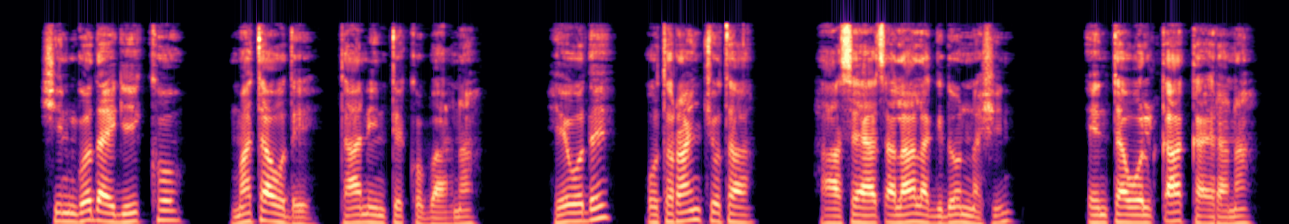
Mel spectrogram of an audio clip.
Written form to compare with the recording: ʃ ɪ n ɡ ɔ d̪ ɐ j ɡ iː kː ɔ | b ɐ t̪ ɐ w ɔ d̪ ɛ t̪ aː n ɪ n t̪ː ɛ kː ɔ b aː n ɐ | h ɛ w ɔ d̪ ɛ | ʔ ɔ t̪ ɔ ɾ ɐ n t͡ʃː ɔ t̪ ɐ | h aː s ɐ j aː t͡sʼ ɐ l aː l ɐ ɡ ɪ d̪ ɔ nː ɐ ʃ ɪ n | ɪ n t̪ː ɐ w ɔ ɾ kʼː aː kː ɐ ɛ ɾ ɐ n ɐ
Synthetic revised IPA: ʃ ɪ n ɡ ɔ d̪ ɐ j ɡ iː kː ɔ | m ɐ t̪ ɐ w ɔ d̪ ɛ t̪ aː n ɪ n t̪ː ɛ kː ɔ b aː n ɐ | h ɛ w ɔ d̪ ɛ | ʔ ɔ t̪ ɔ ɾ ɐ n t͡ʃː ɔ t̪ ɐ | h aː s ɐ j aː t͡sʼ ɐ l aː l ɐ ɡ ɪ d̪ ɔ nː ɐ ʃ ɪ n | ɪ n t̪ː ɐ w ɔ l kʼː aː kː ɐ ɛ ɾ ɐ n ɐ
